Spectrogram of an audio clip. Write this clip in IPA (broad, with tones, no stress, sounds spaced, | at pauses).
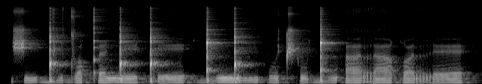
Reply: ʃ i˩˥ ɡ͡ǃ i˩˥ d o˩˥ qʼ i˩˥ ŋ͡ǃ e˩˥ ǃʼ e˩˥ | ɡ͡ǃ y˩˥ ŋ͡ǃ i˩˥ p ʊ˩˥ t͡ʃʼ ʊ˩˥ ɡ͡ǃ u˩˥ ʔ a˩˥ r a˩˥ qʷ ɐ˧ r ɛ˩˥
